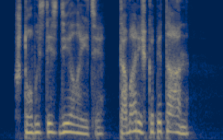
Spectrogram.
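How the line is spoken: Whispered reply. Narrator (Russian): Тоже шепотом откликнулась Инна

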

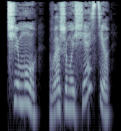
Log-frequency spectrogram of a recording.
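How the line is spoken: With a short laugh. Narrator (Russian): хохотнул

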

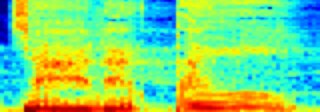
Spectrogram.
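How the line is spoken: Faint fading hiss. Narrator (Vietnamese): Tiếng rít văng vẳng rồi như tan vào gió

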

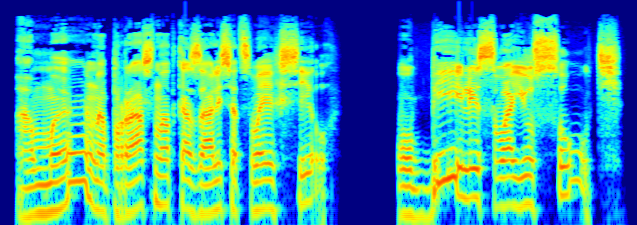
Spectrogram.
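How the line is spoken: Drawling. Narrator (Russian): протянул котик

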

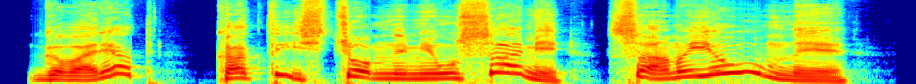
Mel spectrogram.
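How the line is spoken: Muffled, from under table. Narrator (Russian): сообщила Фанни под стол, перестав стонать

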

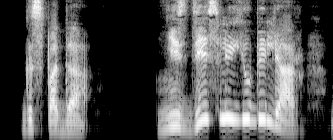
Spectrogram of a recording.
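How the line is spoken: Loud hurried question. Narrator (Russian): громко спросил кто-то, вбегая в комнату

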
